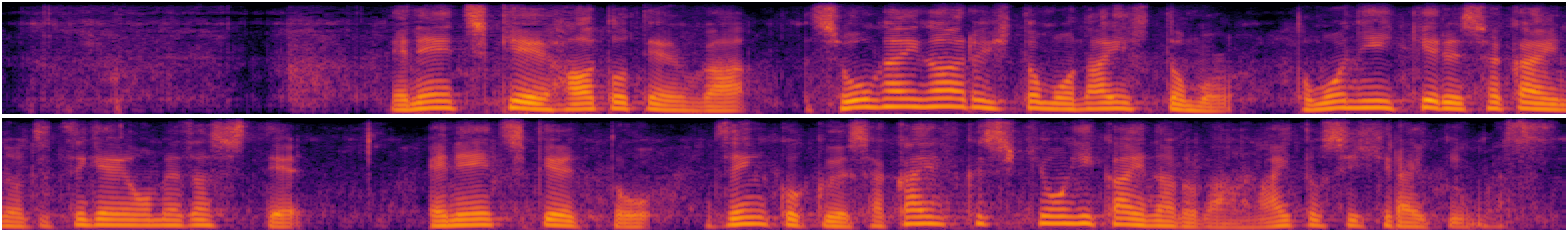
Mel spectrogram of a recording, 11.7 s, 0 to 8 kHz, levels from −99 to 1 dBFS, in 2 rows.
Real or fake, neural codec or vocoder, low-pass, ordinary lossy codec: fake; codec, 16 kHz, 4.8 kbps, FACodec; 7.2 kHz; Opus, 32 kbps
